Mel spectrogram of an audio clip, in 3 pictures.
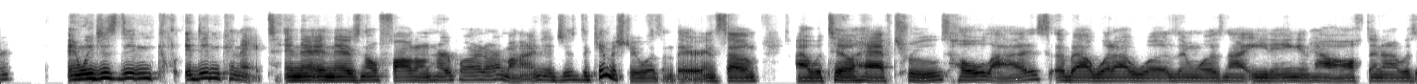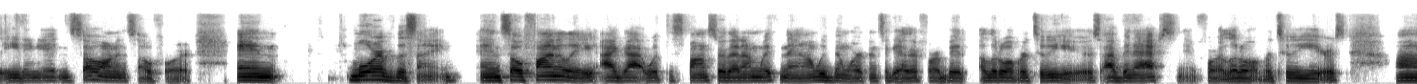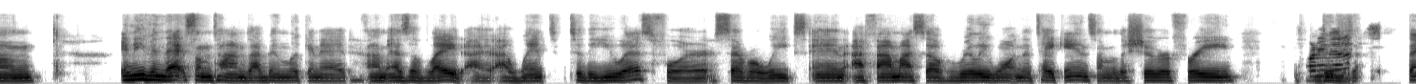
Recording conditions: video call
